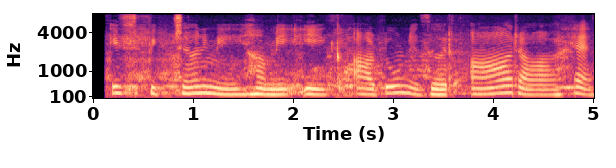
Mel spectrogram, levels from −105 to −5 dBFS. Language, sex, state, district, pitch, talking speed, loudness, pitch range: Hindi, female, Punjab, Fazilka, 200 Hz, 120 wpm, -13 LUFS, 185-225 Hz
